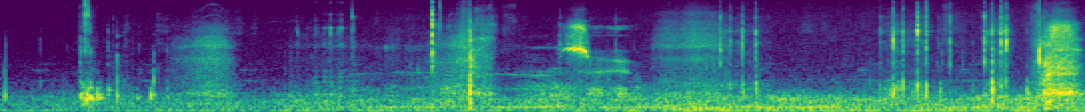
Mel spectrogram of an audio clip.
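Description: Scattered light clicks and handling sounds from a Wera click-torque tool as its torque setting is turned down, with a soft breath or whisper about four seconds in.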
